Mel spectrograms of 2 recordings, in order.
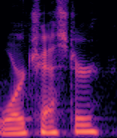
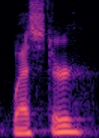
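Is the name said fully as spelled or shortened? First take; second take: as spelled; shortened. First: The name is said fully, following its spelling. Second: The name is shortened, sounding like Wester. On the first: This is the speaker's own habitual pronunciation. "I pronounce it like" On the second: This is how the name is said in the documentary. "apparently it's Wester"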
